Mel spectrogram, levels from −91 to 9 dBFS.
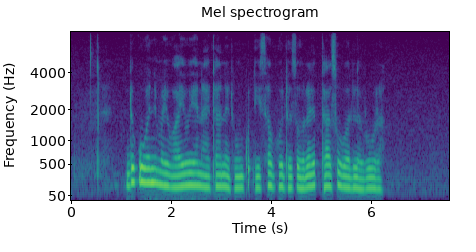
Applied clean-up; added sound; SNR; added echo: none; none; none; none.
